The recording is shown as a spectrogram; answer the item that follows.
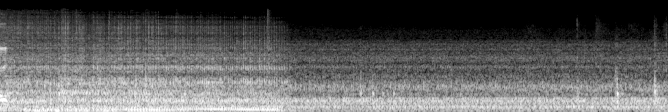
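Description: Nutribullet centrifugal juicer's motor running with a steady hum, then cutting out about three and a half seconds in as it is switched off. A few light clicks of a spoon in the juice jug follow near the end.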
